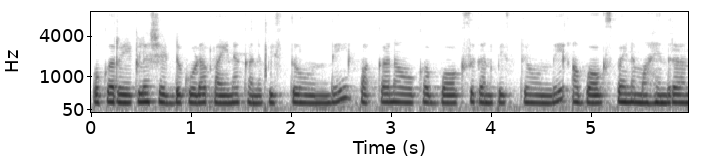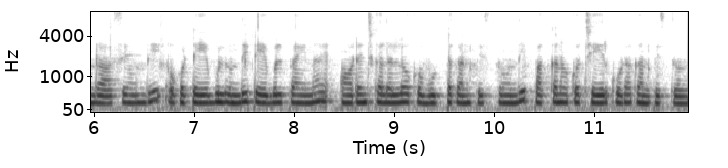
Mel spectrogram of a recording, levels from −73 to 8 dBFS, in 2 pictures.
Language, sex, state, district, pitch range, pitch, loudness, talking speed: Telugu, female, Andhra Pradesh, Srikakulam, 190-205 Hz, 195 Hz, -15 LUFS, 185 wpm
